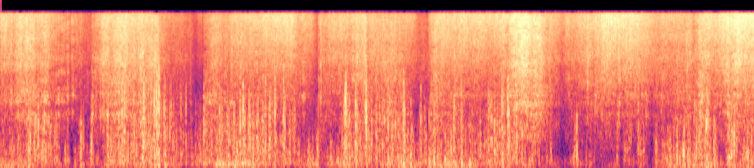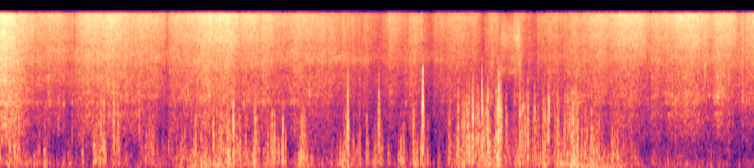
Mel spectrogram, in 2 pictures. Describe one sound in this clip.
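Skis scrape over hard, icy snow.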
